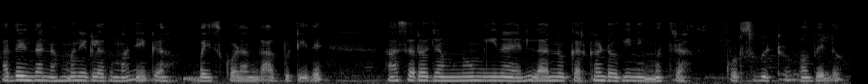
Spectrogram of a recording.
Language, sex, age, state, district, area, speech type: Kannada, female, 45-60, Karnataka, Bangalore Urban, urban, spontaneous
